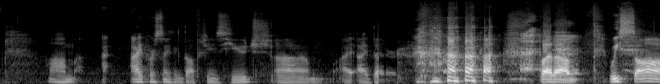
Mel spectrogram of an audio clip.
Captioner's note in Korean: 웃음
